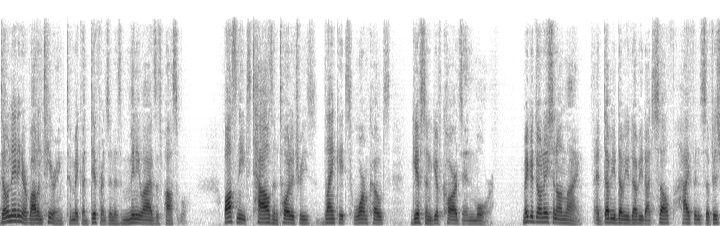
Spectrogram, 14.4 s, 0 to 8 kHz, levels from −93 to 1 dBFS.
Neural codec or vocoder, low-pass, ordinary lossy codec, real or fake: codec, 16 kHz, 0.5 kbps, X-Codec, WavLM features, trained on Multilingual LibriSpeech; 7.2 kHz; AAC, 48 kbps; fake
